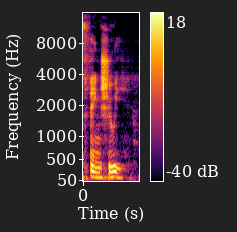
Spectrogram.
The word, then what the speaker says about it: feng shui: down to the garage it was killing the feng shui that's how you pronounce it i looked it up rich looks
